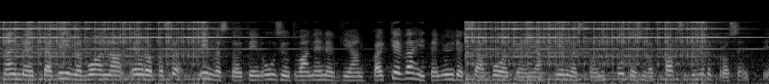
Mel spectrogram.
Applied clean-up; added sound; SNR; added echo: none; Telephone; -4 dB; none.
